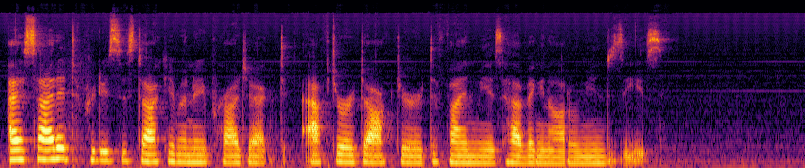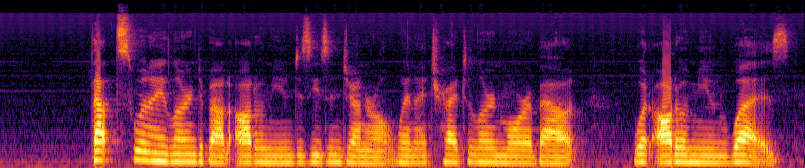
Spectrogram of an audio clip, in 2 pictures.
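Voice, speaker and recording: A woman's voice: low-pitched, fairly even intonation, a little fast, creaky, a little mellow. A woman producing a documentary, explaining her purpose in an earnest, purposeful way. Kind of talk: documentary narration.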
